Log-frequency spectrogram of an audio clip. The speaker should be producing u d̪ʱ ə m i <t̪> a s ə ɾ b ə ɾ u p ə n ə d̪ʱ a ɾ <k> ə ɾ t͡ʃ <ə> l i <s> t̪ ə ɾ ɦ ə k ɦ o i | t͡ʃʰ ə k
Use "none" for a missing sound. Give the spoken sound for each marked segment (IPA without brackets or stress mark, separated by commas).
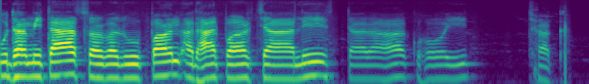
t̪, p, a, s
